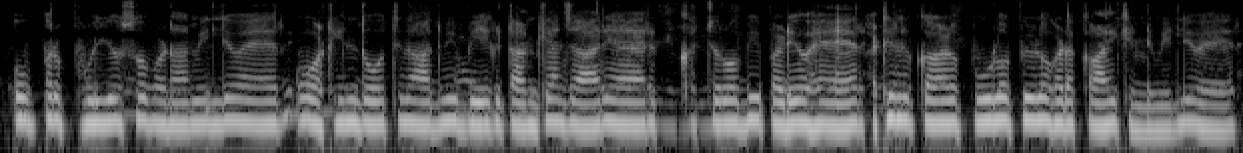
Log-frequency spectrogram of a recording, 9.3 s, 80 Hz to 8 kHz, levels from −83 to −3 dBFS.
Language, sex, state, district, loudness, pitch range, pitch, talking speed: Marwari, female, Rajasthan, Churu, -32 LUFS, 185-200 Hz, 190 Hz, 180 wpm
